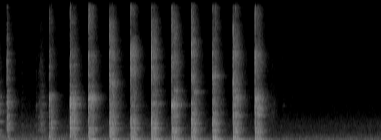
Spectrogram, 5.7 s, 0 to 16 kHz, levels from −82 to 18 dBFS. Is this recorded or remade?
recorded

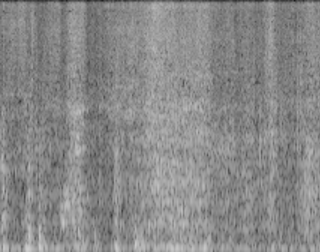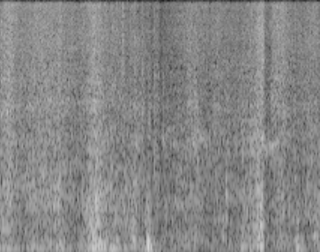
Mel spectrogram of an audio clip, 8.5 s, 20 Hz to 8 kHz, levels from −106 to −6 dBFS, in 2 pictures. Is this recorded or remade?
recorded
